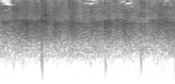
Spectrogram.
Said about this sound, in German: Wisst ihr, euch Lobpreisgruppe, wir sagen euch einfach Danke. Das war so gut heute. Seid ihr mit mir? Lasst uns ihnen einen Applaus geben.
